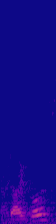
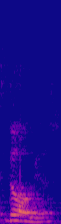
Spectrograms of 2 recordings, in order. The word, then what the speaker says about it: Dolgus: But what is the pronunciation? Oh, Dolgus. I'll pay you credits. Dolgus. It's Dolgus.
